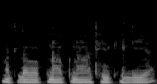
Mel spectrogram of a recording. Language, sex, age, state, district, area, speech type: Maithili, male, 45-60, Bihar, Madhepura, rural, spontaneous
